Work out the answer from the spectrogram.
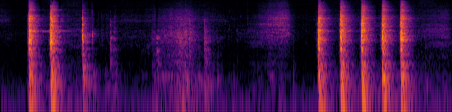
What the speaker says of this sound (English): put the welt where it is, give it a tap with a hammer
